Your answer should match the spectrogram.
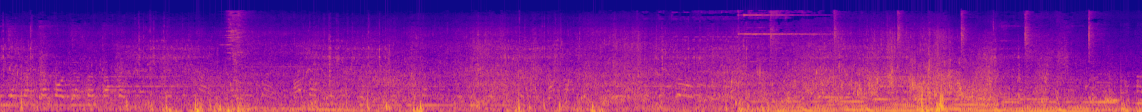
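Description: A spinning reel being cranked steadily while fighting a hooked fish, with scattered clicks, under a steady rush of wind on the microphone.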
